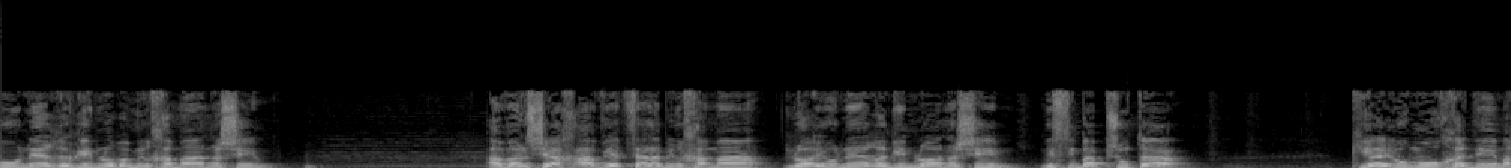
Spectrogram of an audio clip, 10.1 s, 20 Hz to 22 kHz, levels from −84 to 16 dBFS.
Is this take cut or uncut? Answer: uncut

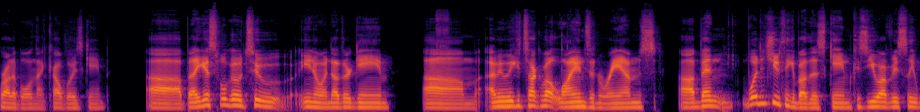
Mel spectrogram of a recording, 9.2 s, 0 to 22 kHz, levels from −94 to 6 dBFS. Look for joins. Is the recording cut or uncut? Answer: uncut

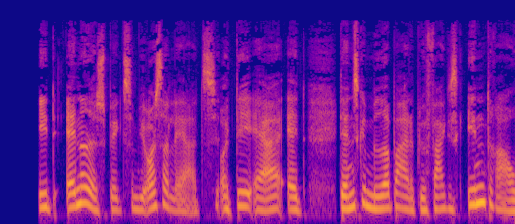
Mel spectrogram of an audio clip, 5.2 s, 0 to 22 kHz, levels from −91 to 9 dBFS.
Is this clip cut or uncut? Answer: cut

